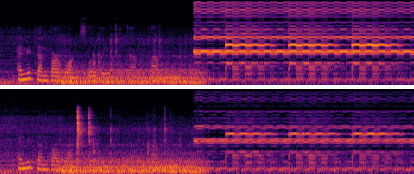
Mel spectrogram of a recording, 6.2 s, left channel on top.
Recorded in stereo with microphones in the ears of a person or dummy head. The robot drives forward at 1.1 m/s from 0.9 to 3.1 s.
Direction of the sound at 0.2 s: 40° left (ahead or behind).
